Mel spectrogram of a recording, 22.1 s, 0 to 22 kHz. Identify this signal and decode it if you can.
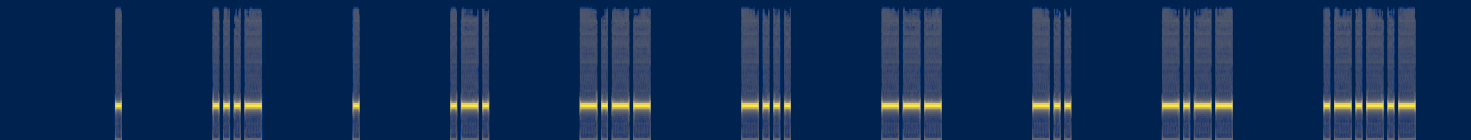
Morse code, heard as a keyed tone, about 15 wpm, spaced as for 5 wpm, 1000 Hz. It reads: EVERYBODY.
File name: qotdfiles / 5wpm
